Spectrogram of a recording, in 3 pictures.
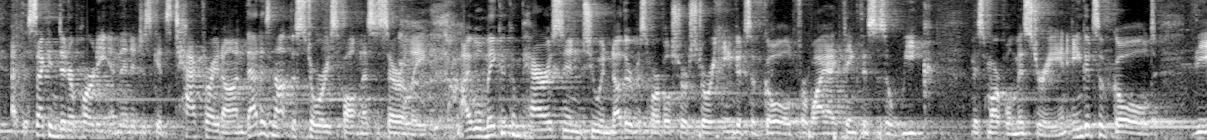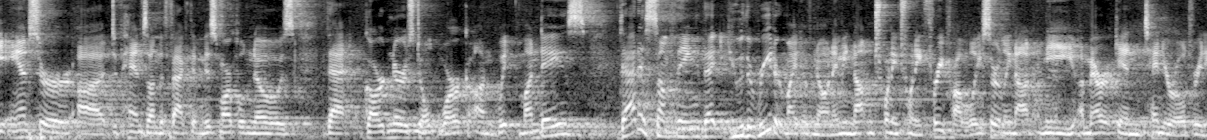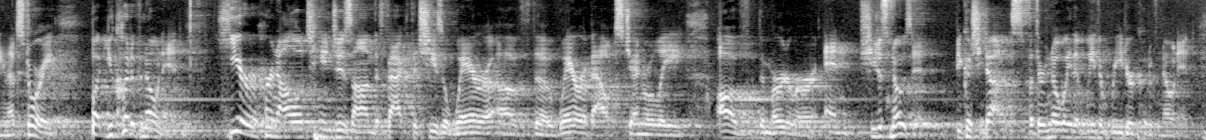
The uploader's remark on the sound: Recorded at the 2023 Agatha Christie Festival. Get ready for some hot mics: it's time for a live episode.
